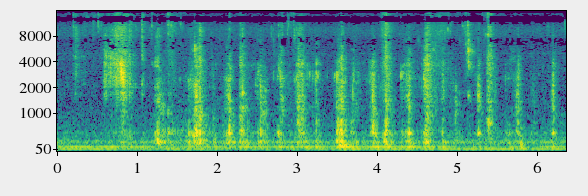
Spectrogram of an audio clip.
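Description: Eating sounds: crunching bites and chewing of raw cucumber slices and mouthfuls of curry, in quick irregular crunches and smacks a few per second.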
